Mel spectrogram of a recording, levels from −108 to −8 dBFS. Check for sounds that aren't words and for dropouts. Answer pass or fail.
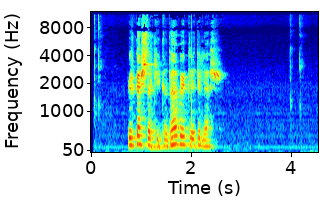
pass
